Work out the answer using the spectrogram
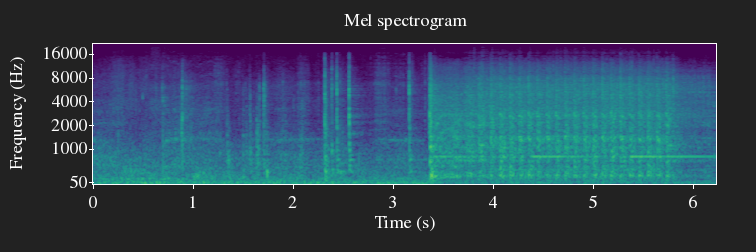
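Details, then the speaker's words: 1957 Ford Ranch Wagon during a body swap from a Mercury, battery just hooked up and ground reconnected: steady rhythmic cranking at about three and a half beats a second without catching; cranks but won't start, owner suspects a missing ground. "Don't start that with me. Come on now. There's a ground somewhere that ain't letting it do its thing."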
